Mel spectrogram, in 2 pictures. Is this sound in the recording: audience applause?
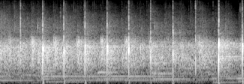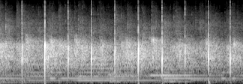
yes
